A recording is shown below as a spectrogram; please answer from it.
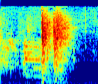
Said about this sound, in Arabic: الله قال لنوح اجمع أهل بيتك وكل ذكر وأنثى من الحيوانات، ادخل معهم من باب الباخرة. اسمع لهم. وبعدين الله بند الباب.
